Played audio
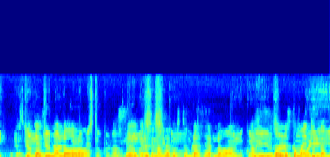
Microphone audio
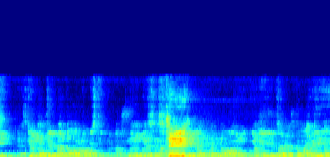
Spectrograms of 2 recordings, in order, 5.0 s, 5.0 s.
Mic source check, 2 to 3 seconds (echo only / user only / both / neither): both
